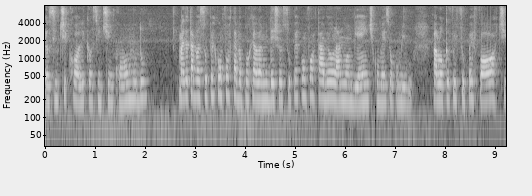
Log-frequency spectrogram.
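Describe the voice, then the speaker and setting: A woman talks at a fairly quick pace in a medium pitch with monotone, flat intonation. Noticeable background noise runs underneath. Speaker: vlogger. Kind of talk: personal vlog.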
